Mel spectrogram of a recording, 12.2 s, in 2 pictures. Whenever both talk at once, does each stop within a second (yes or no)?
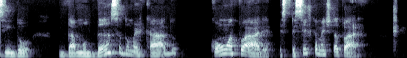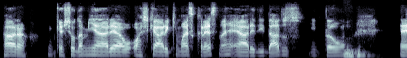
yes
